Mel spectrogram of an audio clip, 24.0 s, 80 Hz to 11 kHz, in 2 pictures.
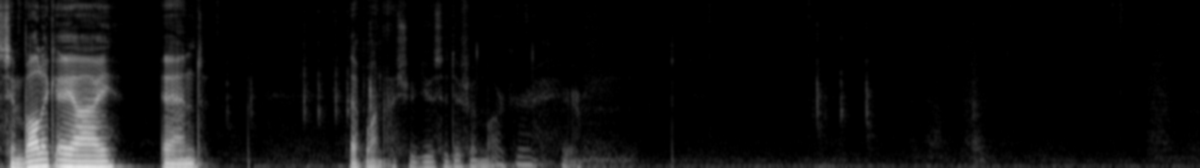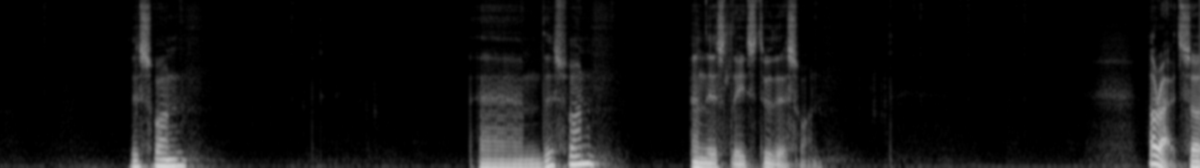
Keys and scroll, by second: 2.8 ctrl+z, 3.1 ctrl+z, 8.1 ctrl+z, 8.2 ctrl+x, 20.5 Escape.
